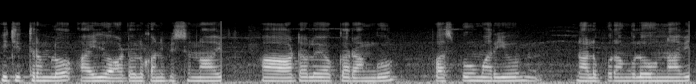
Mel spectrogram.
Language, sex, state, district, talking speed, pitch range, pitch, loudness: Telugu, male, Telangana, Mahabubabad, 120 wpm, 160-170 Hz, 165 Hz, -14 LUFS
